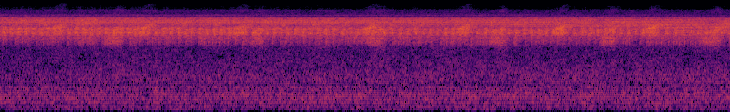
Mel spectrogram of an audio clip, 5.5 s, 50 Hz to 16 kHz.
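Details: Cicadas singing on a sunny July morning around 11:30 at a traditional farm in Saitama, Japan: a dense, steady high buzzing chorus that pulses slightly, with no other clear sounds.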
